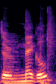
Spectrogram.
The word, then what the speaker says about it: Omegle: And before you cringe at my pronunciation, it is in fact Omegle.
